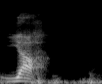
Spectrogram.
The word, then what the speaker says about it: Yah: The first syllable of the name of our God is Yah. And in Psalm 150 also we say Hallelujah, that Yah. So if first syllable is Yah, then how can it be Yehovah? Yehovah is a completely wrong name.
